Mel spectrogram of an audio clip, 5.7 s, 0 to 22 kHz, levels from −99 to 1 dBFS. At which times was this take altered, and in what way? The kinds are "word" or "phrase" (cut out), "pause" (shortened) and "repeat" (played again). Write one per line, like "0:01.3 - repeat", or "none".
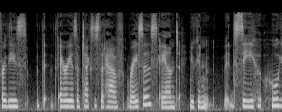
0:03.6 - word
